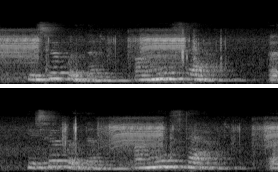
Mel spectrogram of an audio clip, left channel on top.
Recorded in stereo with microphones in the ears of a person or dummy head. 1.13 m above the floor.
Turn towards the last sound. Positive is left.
turn(degrees=5)  # may be behind; listen again after turning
